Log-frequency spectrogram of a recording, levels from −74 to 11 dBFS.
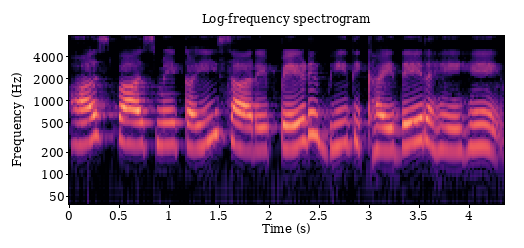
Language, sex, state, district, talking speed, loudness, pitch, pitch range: Hindi, female, Madhya Pradesh, Dhar, 150 wpm, -16 LUFS, 245 Hz, 220-265 Hz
